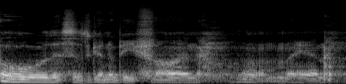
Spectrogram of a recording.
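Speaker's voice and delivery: dry, sarcastic put-on excitement. Pulling tubes out to inspect them, speaking sarcastically. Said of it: "I say that sarcastically".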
